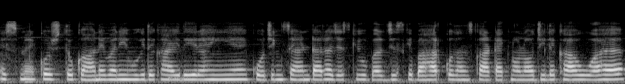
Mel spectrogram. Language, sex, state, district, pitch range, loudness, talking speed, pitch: Hindi, female, Uttar Pradesh, Hamirpur, 215-225 Hz, -15 LUFS, 210 wpm, 220 Hz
